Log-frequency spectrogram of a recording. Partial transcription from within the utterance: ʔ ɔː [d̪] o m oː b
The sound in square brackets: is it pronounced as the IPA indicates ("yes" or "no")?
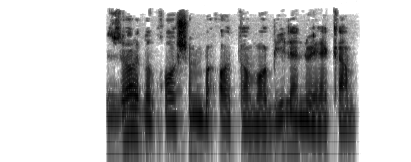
no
